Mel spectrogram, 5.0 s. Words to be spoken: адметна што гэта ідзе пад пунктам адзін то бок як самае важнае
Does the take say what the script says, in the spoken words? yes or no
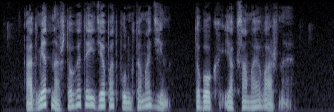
yes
